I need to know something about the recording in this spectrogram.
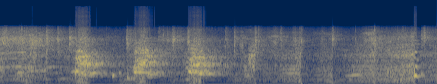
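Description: Australian Shepherd barking during play: three loud barks about half a second apart, starting about a second in.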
